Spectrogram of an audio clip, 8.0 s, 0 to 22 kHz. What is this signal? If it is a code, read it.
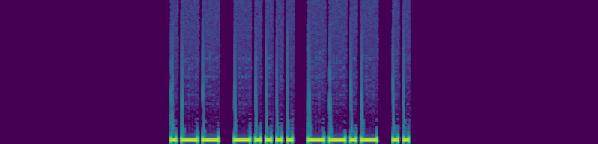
Morse code, heard as a keyed tone, about 17 wpm, 700 Hz. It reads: W6QI
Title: USA Call Signs - 4 Characters - Repeated 3x - 17wpm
